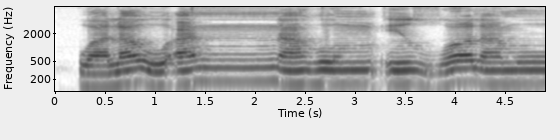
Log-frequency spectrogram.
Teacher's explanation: Kita baca walau annahum izzalamu. Bunyi dzal sudah sempurna masuk ke dha. Dzal tidak kita baca lagi. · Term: idgham kamil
